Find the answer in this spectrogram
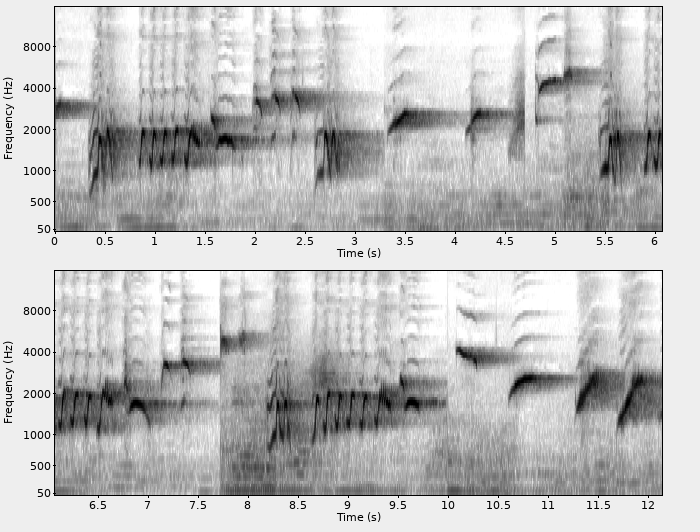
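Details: Oriental magpie-robin (kacer) lure song to stimulate a silent bird: energetic phrases mixing sharp rattling trills, chattering notes and high rising whistles, repeated with brief gaps throughout.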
